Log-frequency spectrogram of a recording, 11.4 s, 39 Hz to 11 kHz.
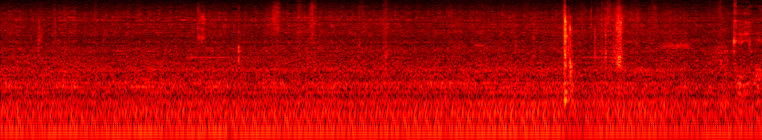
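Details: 2010 Ford Focus 2.0 during belt tensioner and idler pulley work: even, steady idle with a smooth belt hum and no chirp, squeal or pulley rattle; belt drive sounds healthy.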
